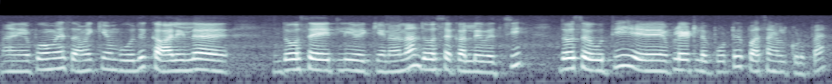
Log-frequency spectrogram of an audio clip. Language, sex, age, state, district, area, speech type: Tamil, female, 45-60, Tamil Nadu, Krishnagiri, rural, spontaneous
